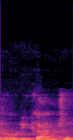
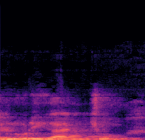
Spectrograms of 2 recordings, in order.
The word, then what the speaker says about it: Lurigancho: dos formas dialectales diferentes ruricancho se puede decir es un quechua más cusqueño de la Sierra tal como pronunciaban los incas mientras que lurig anchu provendría de la misma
